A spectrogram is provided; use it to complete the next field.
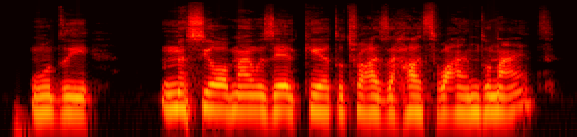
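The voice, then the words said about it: Put-on French accent. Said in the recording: “I will stop with the accent ... Speak like one of my French girls.”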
